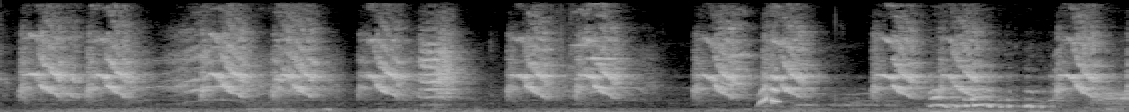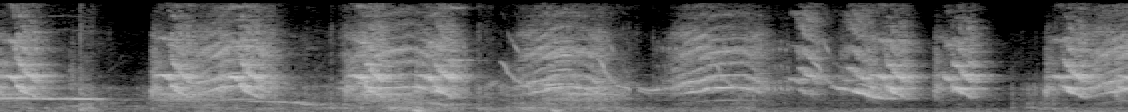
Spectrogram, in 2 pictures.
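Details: Indian ringneck parakeet squawking loudly and continuously, harsh grating calls repeated about once a second for over ten seconds in a small room.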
